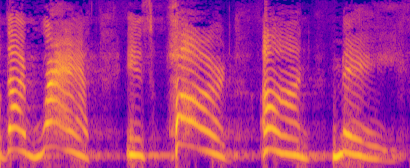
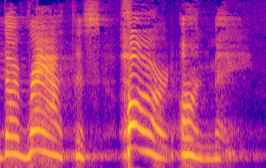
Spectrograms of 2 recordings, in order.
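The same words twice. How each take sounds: First: Drawn-out cry, word by word. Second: Said in the usual way. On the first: Retold or imitated. Preacher voices Jesus crying out in hell, slow drawn-out cry. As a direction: cry it out very slowly, stretching each word. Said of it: "Jesus cried out in hell". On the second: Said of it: "Jesus said".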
